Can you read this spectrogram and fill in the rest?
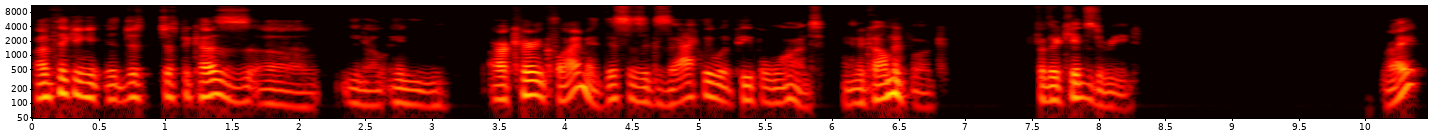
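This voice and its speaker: A man's voice: on the low side, lively intonation, normal speed, breathy edge, dry recording. A man hosting a livestream radio show with casual, comedic chat, rambling and swearing irreverently.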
